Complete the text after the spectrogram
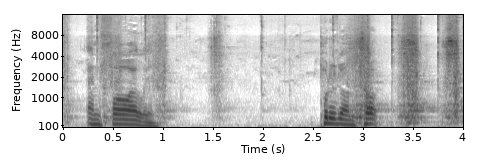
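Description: A metal file rasps against a saw chain tooth.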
